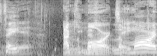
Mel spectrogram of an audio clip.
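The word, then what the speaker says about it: Lahmard: Lamar Tate. Yes, sir. The H is silent.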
